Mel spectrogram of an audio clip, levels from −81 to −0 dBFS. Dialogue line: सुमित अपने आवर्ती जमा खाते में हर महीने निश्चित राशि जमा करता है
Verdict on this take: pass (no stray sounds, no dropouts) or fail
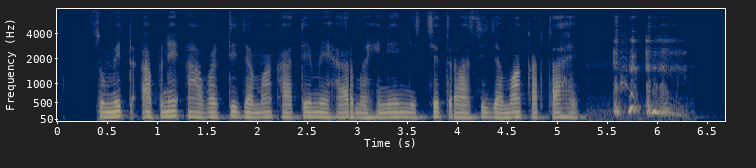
fail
